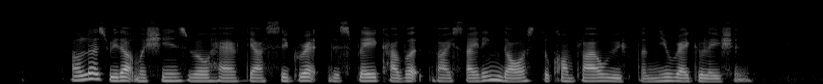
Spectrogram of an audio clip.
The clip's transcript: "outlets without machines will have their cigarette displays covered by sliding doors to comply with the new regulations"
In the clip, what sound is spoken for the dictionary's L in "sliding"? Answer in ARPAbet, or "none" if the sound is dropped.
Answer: none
